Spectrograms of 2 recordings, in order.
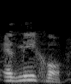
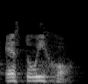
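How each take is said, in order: First: "mi" leaned on in "es mi hijo"; stress on mi. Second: "tu" leaned on in "es tu hijo"; stress on tu. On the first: Parent claiming the good child, stress on "mi". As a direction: proudly stress "mi". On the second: Parent blaming the spouse for the naughty child, stress on "tu". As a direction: hand off the blame with "tu". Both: Retold or imitated. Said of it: "Como decimos".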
